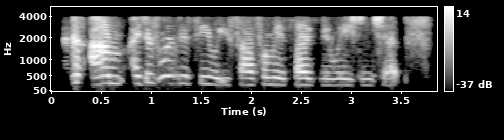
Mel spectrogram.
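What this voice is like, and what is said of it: Hoarse, nearly lost voice. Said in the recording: “excuse my voice. I lost it, and it doesn't want to come back.”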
